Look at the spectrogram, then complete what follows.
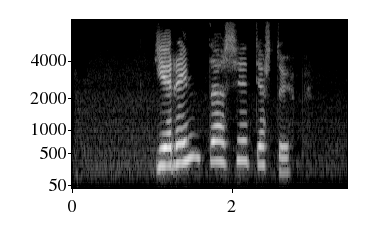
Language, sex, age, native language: Icelandic, female, 7, Icelandic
